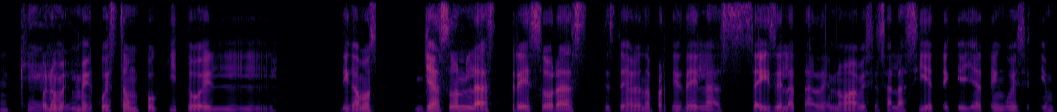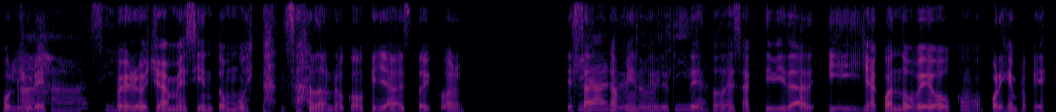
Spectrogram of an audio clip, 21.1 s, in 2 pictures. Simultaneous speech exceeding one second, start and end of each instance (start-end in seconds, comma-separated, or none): 16.3-17.6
